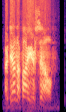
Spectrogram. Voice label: suspicious; XBOX

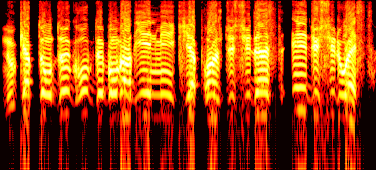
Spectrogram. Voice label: ENEMY BOMBERS APPROACHING, french; Battle Engine Aquila; XBOX

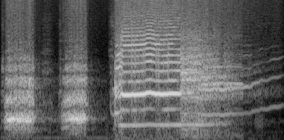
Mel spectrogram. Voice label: tusken cry, creatures; Star Wars Obi-Wan; XBOX

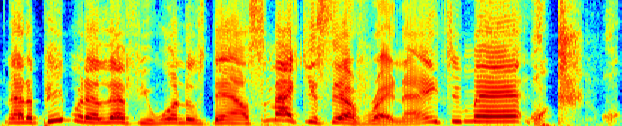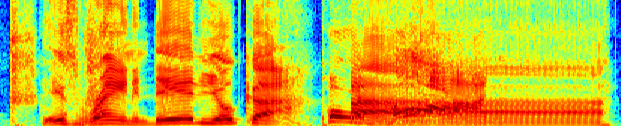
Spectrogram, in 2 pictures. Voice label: Banter Weather Rain; Project Gotham Racing 2; radio; Power 92 Chicago

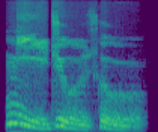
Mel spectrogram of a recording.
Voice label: detected, rodian

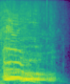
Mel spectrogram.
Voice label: shocked; Star Wars Obi-Wan; XBOX

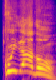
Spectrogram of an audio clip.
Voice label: watch out, spanish soldier; enemy; XBOX

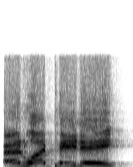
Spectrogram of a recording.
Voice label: police alert; enemy; Max Payne

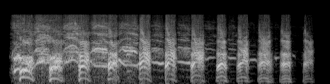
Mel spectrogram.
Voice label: gloat; reborn

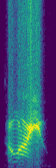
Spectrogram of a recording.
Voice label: suspicious

